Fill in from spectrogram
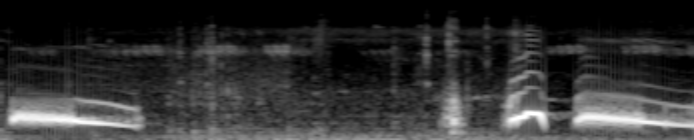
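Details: Decoy call of a spotted dove for attracting wild birds: a long sliding croon ends one phrase, a pause with a faint click follows, then a sharp coo and another falling croon begin the next. Insects trill softly behind.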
